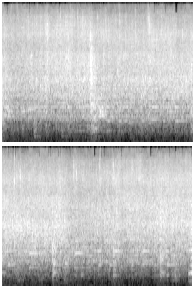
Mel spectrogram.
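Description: Greens with salt and green chillies are stirred in a hot pan, giving a steady soft sizzle with faint scraping touches throughout, moderately close and unbroken by talk.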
